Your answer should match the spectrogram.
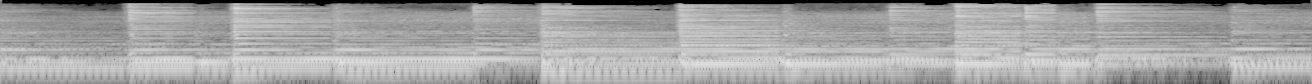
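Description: Background music led by strummed acoustic guitar, changing chords every second or so.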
